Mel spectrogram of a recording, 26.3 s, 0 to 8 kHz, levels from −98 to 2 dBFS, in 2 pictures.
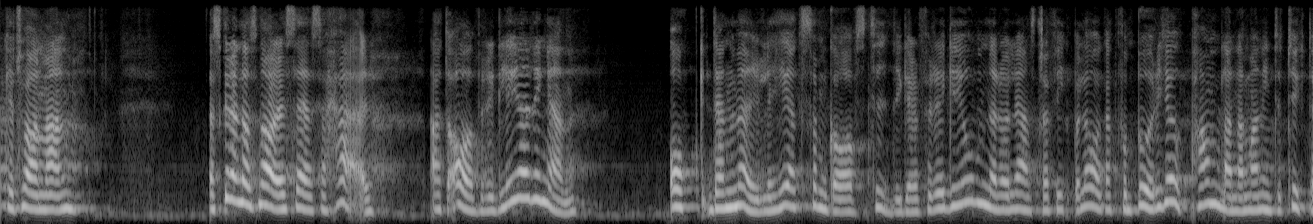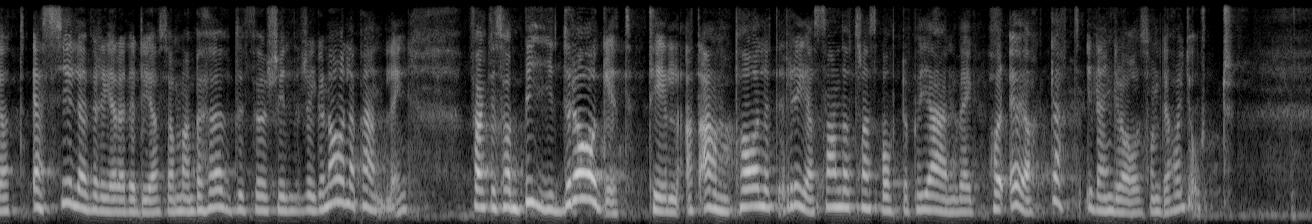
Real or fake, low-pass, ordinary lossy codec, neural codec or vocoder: fake; 7.2 kHz; none; codec, 16 kHz, 4 kbps, FreqCodec, smaller model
